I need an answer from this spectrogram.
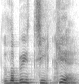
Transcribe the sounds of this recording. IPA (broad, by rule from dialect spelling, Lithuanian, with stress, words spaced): lˠɐˈbɐɪ t͡sʲiːˈkʲɪ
